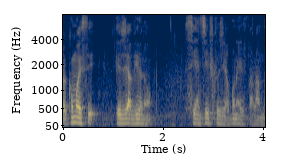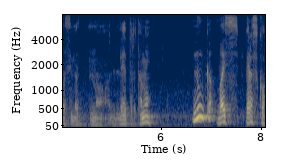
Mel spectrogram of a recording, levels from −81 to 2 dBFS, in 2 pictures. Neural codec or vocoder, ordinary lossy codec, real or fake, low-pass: none; none; real; none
